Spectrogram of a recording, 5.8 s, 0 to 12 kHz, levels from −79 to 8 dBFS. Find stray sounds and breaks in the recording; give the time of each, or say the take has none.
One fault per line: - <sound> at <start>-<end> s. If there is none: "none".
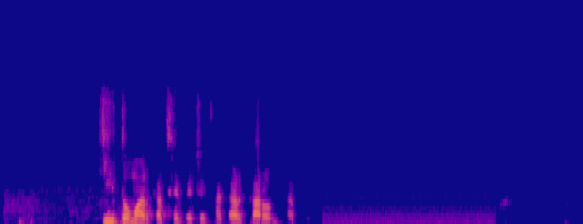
none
